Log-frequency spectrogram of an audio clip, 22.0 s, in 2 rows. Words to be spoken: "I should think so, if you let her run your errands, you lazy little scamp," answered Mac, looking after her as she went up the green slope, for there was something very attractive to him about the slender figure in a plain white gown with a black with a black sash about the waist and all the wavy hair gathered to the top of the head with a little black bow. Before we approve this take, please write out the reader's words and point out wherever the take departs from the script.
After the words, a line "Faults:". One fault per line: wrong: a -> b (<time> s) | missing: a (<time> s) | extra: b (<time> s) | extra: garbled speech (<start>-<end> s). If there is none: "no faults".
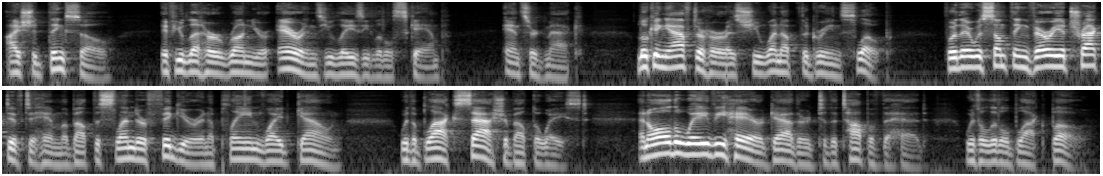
"I should think so, if you let her run your errands, you lazy little scamp," answered Mac, looking after her as she went up the green slope, for there was something very attractive to him about the slender figure in a plain white gown with a black sash about the waist and all the wavy hair gathered to the top of the head with a little black bow.
Faults:
missing: with a black (15.5 s)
